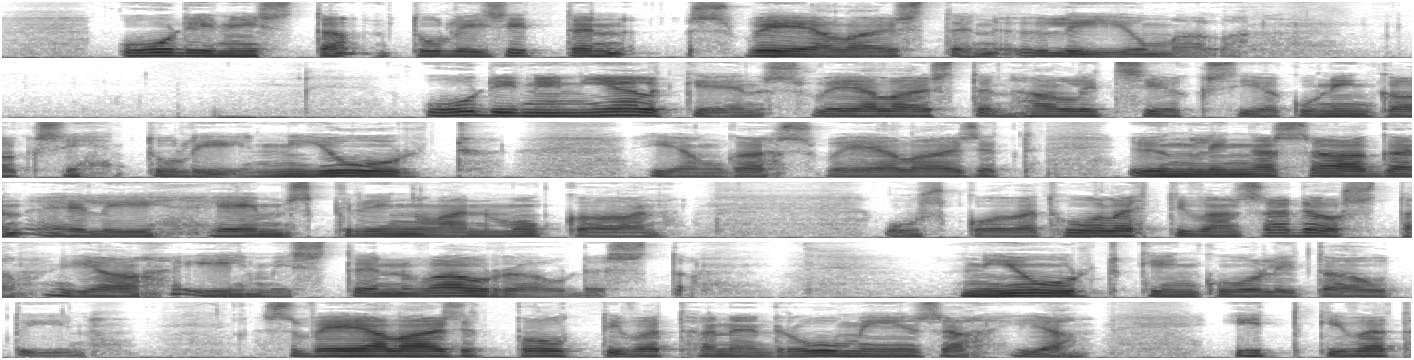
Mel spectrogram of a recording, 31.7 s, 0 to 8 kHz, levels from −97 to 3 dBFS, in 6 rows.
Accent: native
